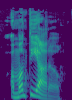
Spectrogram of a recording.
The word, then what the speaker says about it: Amontillado: So Amontillado, it comes from Spain. Right. So I assume Spanish pronunciation, and which would say double L is ya.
